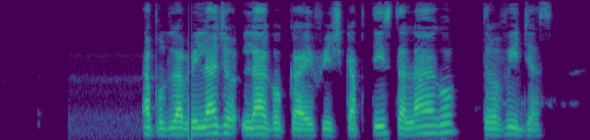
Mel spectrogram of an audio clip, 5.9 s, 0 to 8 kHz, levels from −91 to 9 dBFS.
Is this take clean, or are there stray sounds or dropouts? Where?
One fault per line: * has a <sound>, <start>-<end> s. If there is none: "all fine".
all fine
